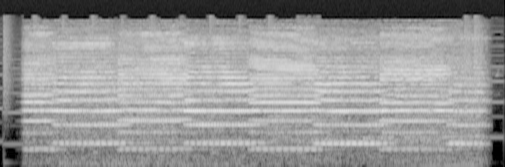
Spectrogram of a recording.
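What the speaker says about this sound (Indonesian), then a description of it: "di sini ada mobil pemadam kebakaran" A toy fire truck's electronic siren wails steadily and loudly at close range, cycling its tone without pause for about five seconds before cutting off.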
